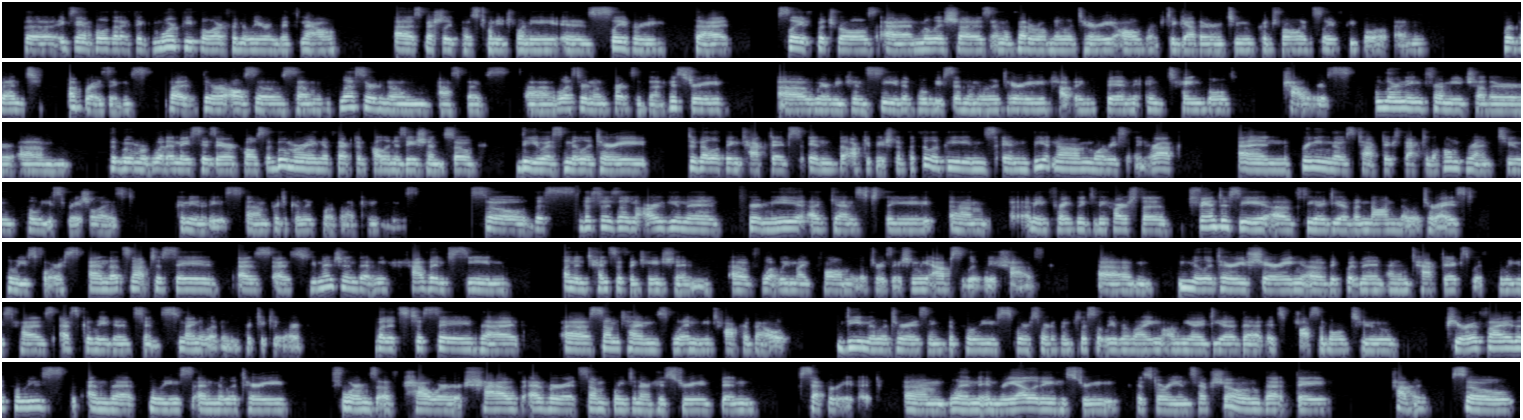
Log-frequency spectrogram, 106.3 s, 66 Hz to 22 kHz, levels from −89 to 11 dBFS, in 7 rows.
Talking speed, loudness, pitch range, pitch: 135 wpm, -18 LUFS, 155-175 Hz, 160 Hz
